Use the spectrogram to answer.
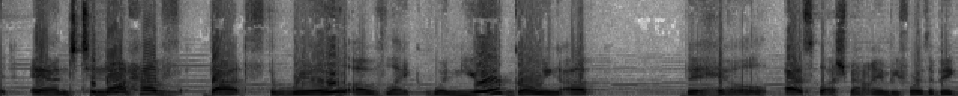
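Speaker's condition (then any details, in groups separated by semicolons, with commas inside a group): No condition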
